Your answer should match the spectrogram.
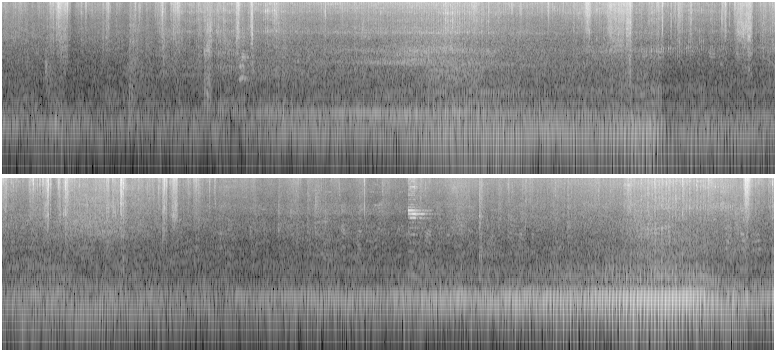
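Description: Street ambience of passing motor traffic, one vehicle swelling loudest near the end, with scattered sharp clicks and rustles from corn husks being handled at a grilled-corn stall.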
